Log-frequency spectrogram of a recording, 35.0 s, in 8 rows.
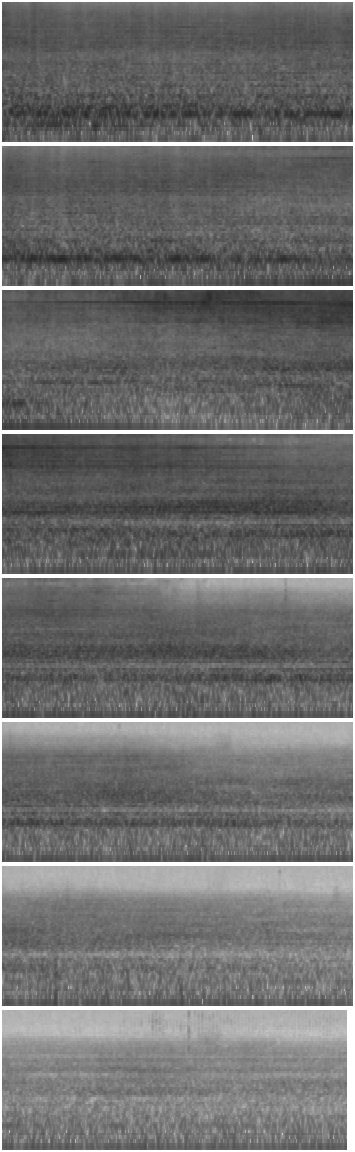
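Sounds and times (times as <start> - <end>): high whine: 0.0 - 22.9
wheel-on-rail noise: 0.0 - 27.5
diesel locomotives running: 0.0 - 35.0.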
